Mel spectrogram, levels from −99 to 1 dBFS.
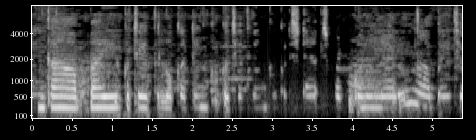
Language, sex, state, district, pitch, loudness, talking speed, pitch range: Telugu, female, Telangana, Karimnagar, 265 Hz, -21 LUFS, 155 wpm, 255-310 Hz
